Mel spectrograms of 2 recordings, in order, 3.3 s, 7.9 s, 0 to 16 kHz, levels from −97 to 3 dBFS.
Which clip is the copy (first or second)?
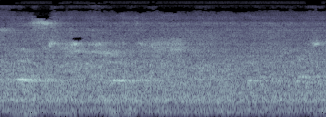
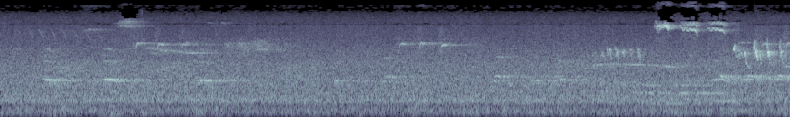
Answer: first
